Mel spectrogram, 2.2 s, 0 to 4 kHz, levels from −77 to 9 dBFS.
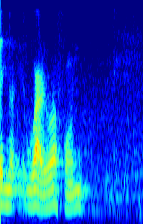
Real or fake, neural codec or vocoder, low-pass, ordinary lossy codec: real; none; 3.6 kHz; none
